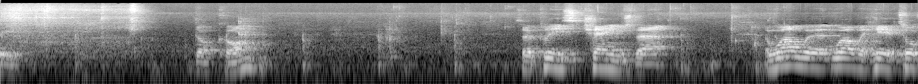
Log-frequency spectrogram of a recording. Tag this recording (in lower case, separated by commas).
speech, inside a small room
